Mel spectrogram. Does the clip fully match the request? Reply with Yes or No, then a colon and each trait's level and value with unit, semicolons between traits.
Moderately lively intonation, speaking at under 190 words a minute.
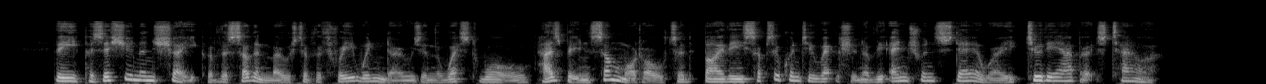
No: wide, 8.6 semitones; average, 145 wpm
